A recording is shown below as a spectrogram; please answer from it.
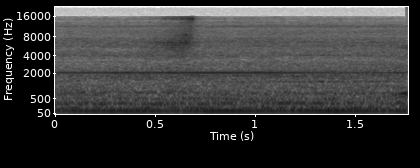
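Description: A steady, loud, droning rotor and engine hum from a helicopter flying in a flight simulator game continues evenly throughout, with no talk.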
